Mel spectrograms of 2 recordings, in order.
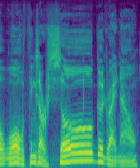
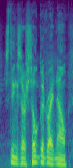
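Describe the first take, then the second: First: Drawn-out, wondering "Whoa"; slow amazed inner voice. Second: Said in the usual way. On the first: Retold or imitated. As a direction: stretch it out slowly, marvelling. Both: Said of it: "my brain will go".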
